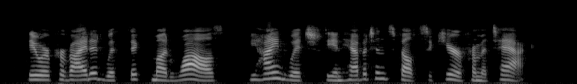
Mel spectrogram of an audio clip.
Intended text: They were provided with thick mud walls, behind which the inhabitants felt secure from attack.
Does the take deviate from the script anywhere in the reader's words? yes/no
no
